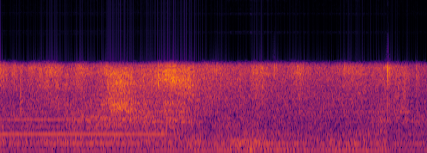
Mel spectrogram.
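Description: Versa-Vac insulation removal vacuum running, its hose sucking up loose blown-in attic insulation with a steady rush of air over a machine hum. The hiss swells louder for a moment about a second in.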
